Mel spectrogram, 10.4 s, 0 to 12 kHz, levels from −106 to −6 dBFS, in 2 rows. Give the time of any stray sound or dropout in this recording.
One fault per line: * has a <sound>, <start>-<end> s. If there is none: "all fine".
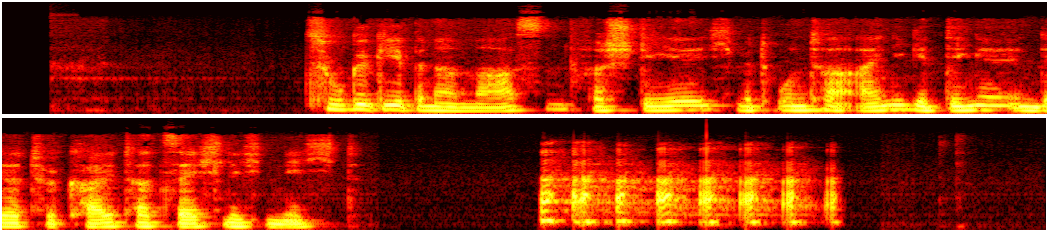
* has a laugh, 7.9-9.5 s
